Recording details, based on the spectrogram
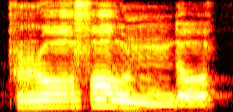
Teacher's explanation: It's closed O's and a nasalized N into the D.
